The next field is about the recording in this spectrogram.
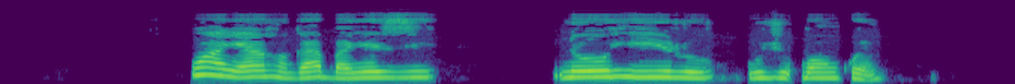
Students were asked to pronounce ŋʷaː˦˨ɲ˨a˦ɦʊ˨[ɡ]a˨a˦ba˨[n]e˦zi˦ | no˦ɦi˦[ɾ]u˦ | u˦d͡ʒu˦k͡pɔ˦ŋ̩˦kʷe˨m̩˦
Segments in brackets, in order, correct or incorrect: correct, incorrect: ɲ, correct

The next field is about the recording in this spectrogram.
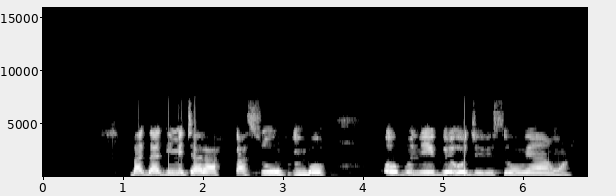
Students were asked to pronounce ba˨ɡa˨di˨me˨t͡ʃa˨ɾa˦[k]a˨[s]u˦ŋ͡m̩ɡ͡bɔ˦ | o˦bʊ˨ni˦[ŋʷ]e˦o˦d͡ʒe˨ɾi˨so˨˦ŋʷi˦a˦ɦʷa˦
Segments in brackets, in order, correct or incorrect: correct, correct, incorrect: ɡʷ

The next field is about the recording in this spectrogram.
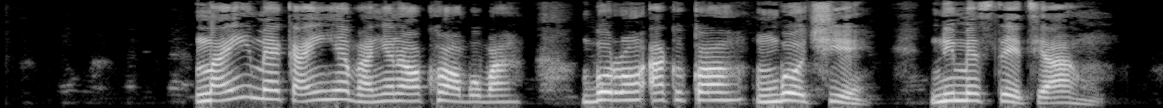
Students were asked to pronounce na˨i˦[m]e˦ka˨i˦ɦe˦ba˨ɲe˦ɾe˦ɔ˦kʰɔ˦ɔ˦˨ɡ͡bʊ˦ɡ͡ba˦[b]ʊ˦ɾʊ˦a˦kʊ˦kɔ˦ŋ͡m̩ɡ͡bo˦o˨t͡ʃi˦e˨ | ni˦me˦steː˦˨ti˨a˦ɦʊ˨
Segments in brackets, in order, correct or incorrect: correct, correct

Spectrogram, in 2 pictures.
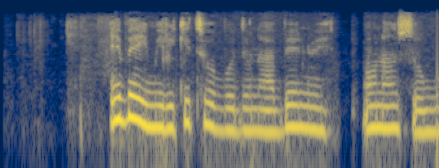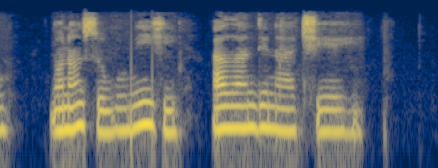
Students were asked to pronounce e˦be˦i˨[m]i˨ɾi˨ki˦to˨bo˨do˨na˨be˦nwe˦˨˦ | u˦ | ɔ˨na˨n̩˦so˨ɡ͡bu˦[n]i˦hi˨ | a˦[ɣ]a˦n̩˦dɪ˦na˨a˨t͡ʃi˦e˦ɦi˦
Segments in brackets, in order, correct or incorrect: correct, correct, correct

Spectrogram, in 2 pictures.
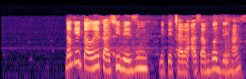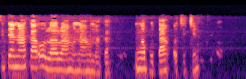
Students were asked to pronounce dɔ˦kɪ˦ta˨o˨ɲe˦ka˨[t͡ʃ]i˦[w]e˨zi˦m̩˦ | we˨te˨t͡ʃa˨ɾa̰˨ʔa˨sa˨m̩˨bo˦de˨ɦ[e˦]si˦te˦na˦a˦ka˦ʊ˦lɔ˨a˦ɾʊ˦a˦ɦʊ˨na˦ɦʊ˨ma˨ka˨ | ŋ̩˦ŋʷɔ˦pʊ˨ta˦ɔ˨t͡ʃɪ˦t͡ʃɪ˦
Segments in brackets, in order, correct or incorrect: correct, incorrect: b, incorrect: a˦

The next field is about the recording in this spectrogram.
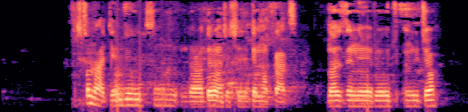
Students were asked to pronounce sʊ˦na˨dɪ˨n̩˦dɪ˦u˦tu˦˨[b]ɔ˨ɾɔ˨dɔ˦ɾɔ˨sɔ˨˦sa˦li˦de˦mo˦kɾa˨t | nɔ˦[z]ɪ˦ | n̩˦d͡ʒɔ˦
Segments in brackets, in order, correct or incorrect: incorrect: d, correct

